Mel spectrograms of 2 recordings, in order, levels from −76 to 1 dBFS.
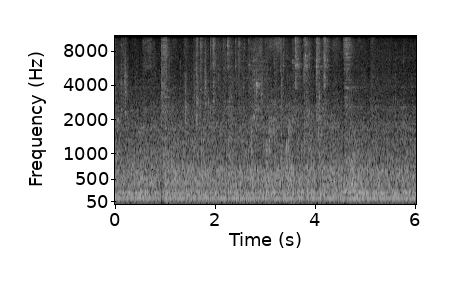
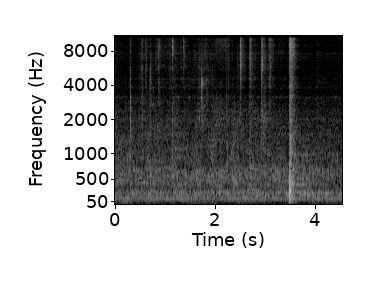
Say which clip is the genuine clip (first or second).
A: first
